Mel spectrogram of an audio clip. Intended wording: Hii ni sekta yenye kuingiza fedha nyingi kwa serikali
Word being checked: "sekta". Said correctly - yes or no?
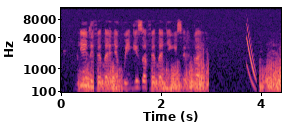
no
